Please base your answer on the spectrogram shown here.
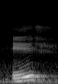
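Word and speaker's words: Ish (איש): In the Hebrew, the word for man is I-Y-S-H. Ish, if you pronounce it that way. And in the Hebrew for woman, it's Isha. I-S-H-A-H-A-H.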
